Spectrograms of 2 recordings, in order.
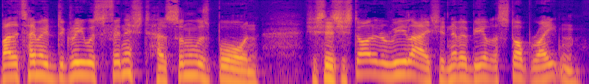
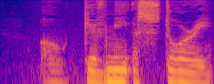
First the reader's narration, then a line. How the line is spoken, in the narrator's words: he whispered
